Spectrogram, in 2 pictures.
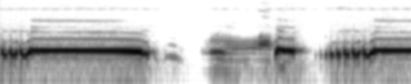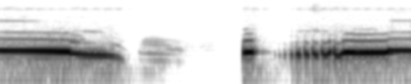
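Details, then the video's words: Puter dove repeating its long coo to encourage a lazy dove to call: each phrase opens with quick rolling pulses, holds a level low humming tone, then dips slightly at the close. "Puter Macet Puter Malas Bunyi Langsung Ngaut"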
